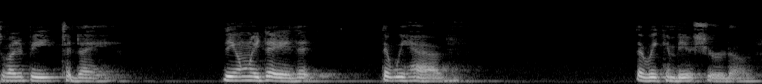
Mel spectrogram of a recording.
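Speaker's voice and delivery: low, measured pastoral prayer with long pauses. Real, not acted. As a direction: pray earnestly to God, unhurried, letting phrases settle. Leads a prayer.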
